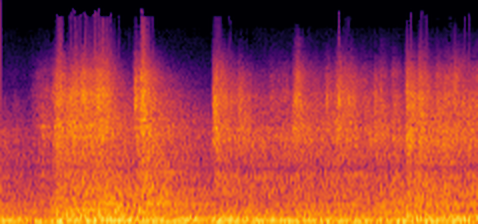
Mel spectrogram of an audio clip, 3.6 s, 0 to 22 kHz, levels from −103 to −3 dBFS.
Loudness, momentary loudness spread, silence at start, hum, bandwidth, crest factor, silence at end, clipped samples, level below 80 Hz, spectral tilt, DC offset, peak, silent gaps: -18 LUFS; 6 LU; 0 s; none; 12 kHz; 12 dB; 0 s; under 0.1%; -22 dBFS; -5 dB/octave; 0.4%; -6 dBFS; none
